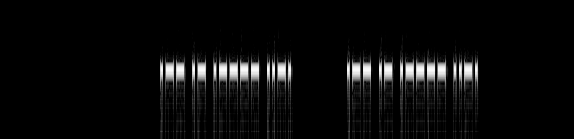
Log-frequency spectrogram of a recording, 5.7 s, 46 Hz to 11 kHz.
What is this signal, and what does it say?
Morse code, heard as a keyed tone, about 42 wpm, 700 Hz. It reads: WA1F WA1F
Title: USA Call Signs - 4 Characters - Repeated 2x - 45wpm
